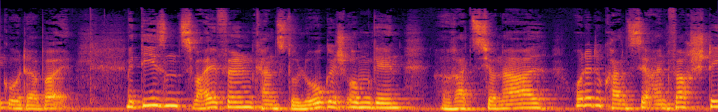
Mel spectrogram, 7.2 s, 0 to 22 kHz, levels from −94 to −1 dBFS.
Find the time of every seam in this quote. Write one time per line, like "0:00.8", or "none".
0:01.2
